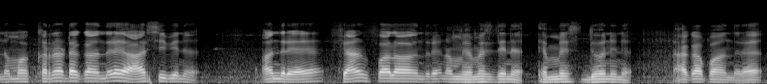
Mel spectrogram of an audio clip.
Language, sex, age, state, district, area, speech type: Kannada, male, 18-30, Karnataka, Bellary, rural, spontaneous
